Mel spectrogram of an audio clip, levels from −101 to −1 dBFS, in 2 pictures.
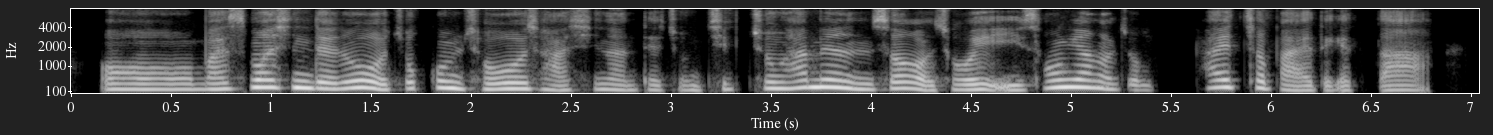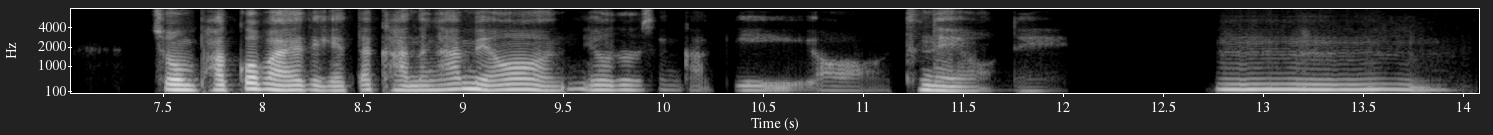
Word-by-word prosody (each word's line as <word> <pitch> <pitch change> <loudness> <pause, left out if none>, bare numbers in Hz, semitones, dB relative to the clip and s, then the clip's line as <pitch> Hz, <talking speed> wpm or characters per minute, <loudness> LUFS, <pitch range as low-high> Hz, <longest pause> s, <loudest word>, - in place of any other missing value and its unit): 어 190 0 -1
말씀하신 240 +6 +4
대로 220 0 +5
'쪼끔 220 +2 +1
저 205 +1 +2
자신한테 170 -2 -7
좀 165 -1 -11
집중하면서 220 -1 +3
저의 175 +1 -1
이 165 - -2
성향을 245 +1 +4
좀 170 -2 -11 0.3
파헤쳐 250 -1 0
봐야 165 -6 -5
되겠다. 155 +2 -8 0.6
좀 175 -1 +3
바꿔봐야 175 0 +1
되겠다 155 +1 -8
가능하면.' 175 +1 -3
요런 170 0 -7
생각이 80 - -19
어 75 - -22
드네요. 145 -5 -6
네. 135 +1 -28 0.8
음. 185 -1 -6
185 Hz, 245 characters per minute, -24 LUFS, 165-205 Hz, 0.8 s, 대로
